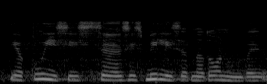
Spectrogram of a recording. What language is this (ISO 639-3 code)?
est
